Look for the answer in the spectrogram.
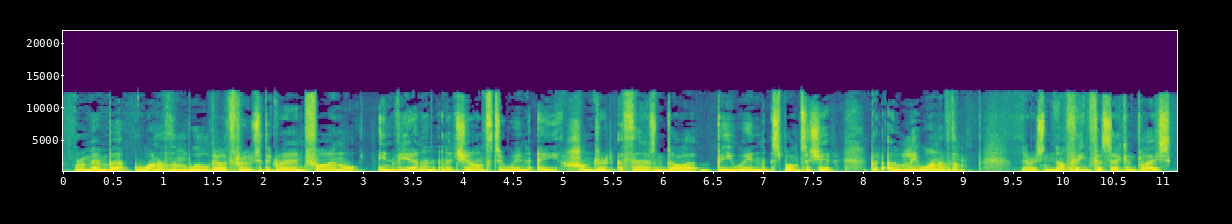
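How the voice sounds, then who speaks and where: A man commentating on a poker final in a measured, wry way. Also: fairly low pitch, breathy edge. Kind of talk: live commentary.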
